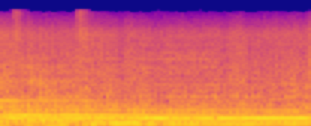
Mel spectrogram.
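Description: Live blues band playing sustained, held notes with electric guitars, bass and drums, led by an amplified harmonica cupped against the microphone and playing long held chords.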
